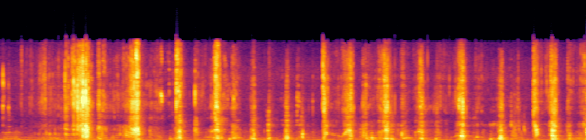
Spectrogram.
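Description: Close-up crunchy chewing of a mouthful of green papaya salad (som tam) wrapped in a fresh green leaf: a steady run of sharp crunches, about two to three a second, the loudest about a second in.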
